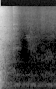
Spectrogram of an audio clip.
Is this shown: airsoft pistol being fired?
yes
